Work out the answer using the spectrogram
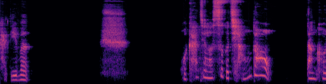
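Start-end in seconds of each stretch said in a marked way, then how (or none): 2.0-5.1 hushed whisper. Peeking through a window and turning to report what he sees, whispered. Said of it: "转头小声说道".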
